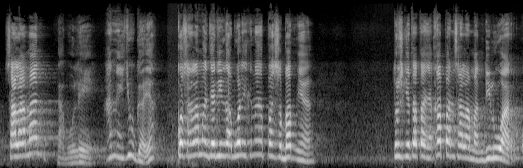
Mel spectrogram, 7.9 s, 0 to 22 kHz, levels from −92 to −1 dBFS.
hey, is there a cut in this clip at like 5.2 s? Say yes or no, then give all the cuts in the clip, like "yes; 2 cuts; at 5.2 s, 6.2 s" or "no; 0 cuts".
no; 1 cut; at 2.5 s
